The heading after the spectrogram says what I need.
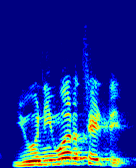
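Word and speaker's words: university: यूनिवर्सिटी। जब इसको pronounce कर रहे हैं हम तो बोल रहा है यू यू यू य या तो य से आपका बनता है यूनिवर्सिटी तो जब य आ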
